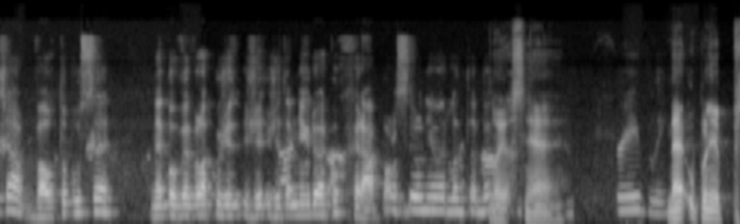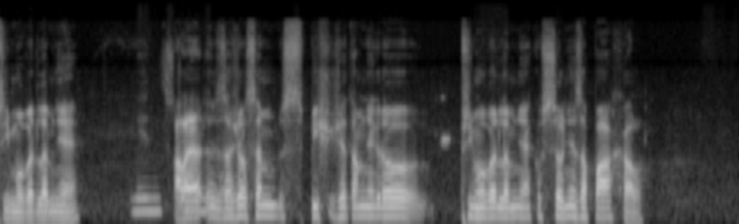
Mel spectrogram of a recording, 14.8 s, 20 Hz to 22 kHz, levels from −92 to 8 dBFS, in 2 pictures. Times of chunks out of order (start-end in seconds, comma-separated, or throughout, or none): none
